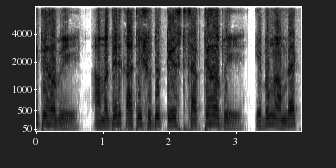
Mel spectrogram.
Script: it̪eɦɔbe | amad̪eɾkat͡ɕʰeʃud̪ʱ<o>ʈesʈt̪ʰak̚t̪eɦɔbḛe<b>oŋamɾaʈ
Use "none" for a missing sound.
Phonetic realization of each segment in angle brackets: u, b

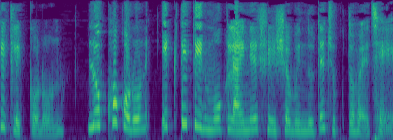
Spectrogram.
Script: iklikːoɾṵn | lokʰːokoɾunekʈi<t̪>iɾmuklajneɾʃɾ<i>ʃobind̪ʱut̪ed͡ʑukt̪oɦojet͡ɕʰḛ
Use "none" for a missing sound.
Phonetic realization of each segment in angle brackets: t̪, i

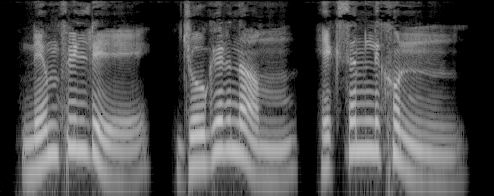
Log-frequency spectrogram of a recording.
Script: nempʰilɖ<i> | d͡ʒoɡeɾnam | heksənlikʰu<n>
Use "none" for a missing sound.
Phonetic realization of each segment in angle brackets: e, n

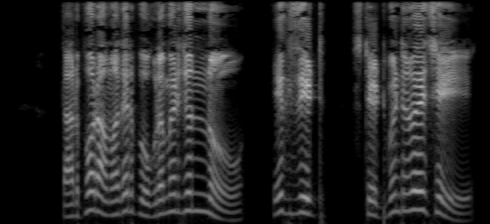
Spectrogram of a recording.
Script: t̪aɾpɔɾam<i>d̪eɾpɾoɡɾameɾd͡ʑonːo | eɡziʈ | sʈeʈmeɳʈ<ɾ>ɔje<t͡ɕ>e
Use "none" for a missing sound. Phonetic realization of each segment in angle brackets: a, ɾ, t͡ɕʰ

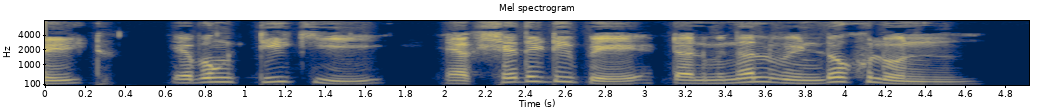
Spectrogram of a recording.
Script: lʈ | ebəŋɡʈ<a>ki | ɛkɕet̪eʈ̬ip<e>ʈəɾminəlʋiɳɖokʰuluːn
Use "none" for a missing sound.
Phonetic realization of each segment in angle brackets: i, e

